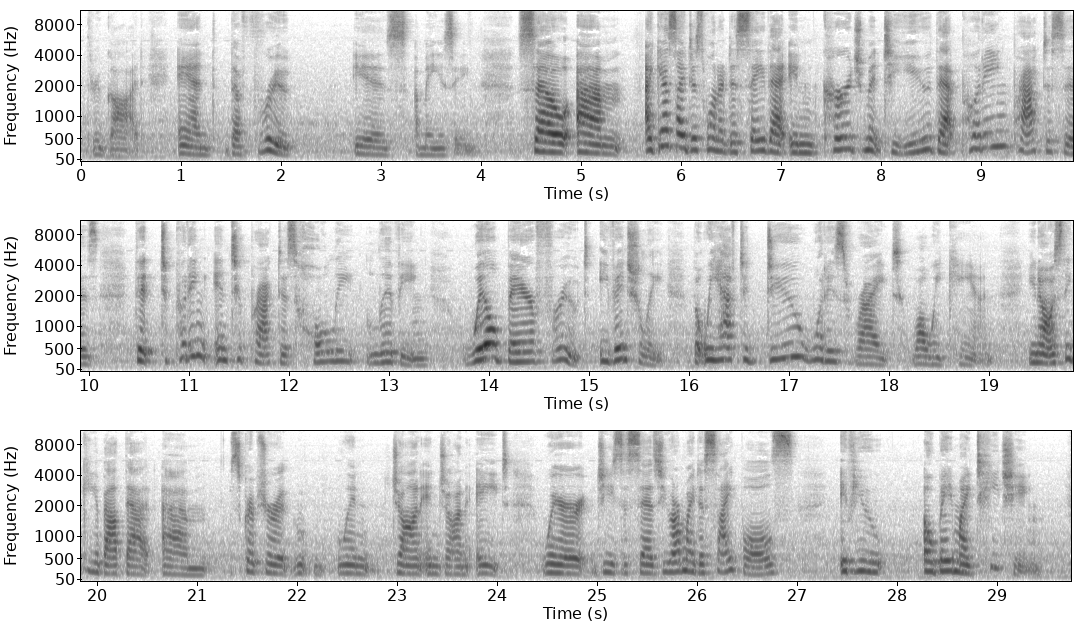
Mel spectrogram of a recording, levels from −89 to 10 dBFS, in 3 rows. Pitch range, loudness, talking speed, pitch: 175-250 Hz, -26 LUFS, 145 wpm, 205 Hz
